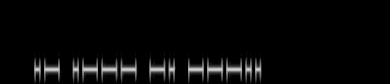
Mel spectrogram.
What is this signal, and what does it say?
Morse code, heard as a keyed tone, about 25 wpm, 700 Hz. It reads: AJN8
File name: practice / 25wpm / Four Letter-Number Combinations - 25wpm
